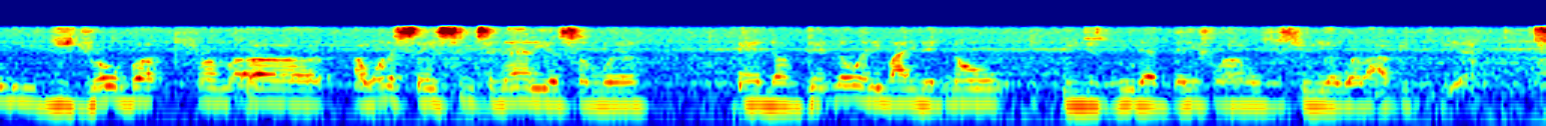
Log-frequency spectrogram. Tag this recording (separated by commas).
Speech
